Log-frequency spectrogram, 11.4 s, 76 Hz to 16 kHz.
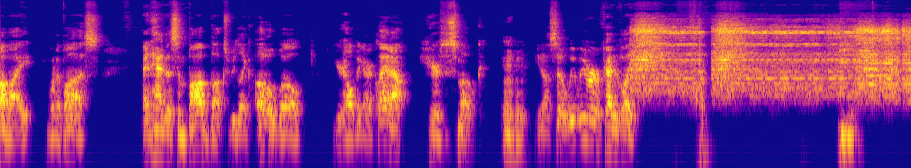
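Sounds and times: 
speech: 0:00.0 - 0:09.0
mobile phone ringtone: 0:07.9 - 0:11.3.

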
